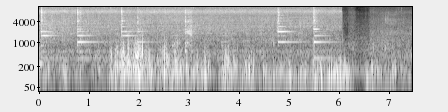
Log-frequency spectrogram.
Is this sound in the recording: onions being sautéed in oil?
yes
